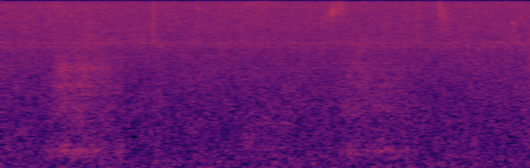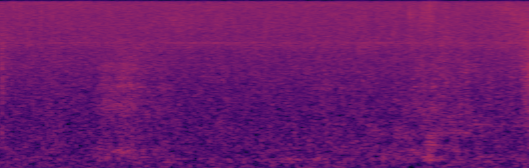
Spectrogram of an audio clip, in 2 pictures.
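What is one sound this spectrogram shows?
Hands rub softly over skin.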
